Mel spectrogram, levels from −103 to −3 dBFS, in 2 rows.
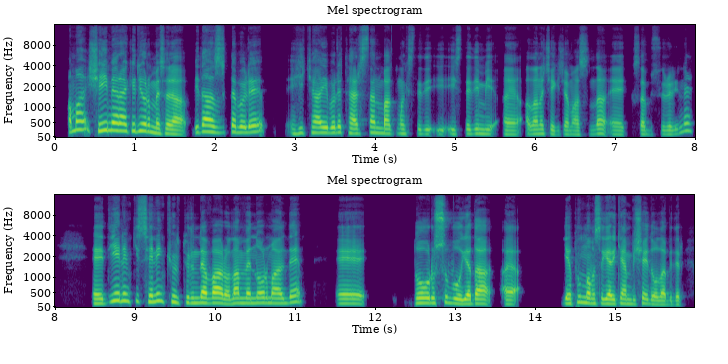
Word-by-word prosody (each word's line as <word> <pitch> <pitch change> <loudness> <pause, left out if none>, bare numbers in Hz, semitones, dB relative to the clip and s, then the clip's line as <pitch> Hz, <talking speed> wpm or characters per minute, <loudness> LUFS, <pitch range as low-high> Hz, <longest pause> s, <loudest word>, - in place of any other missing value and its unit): ama 275 +1 +1
şeyi 245 +1 +1
merak 235 -2 +4
ediyorum 230 -3 +2
mesela, 145 -6 +1
birazcık 185 -2 +2
da, 195 -2 +2
böyle, 190 +3 +2 0.3
hikâyeyi, 170 +3 -1
böyle, 180 +1 +1
tersten 160 0 -2
bakmak 145 0 -2
istediği 135 -1 -10
i - - -24 0.2
i - - -7
istediğim 140 +2 -7
bir, 135 - -7
eee, 125 -1 -3
alana 140 +1 -3
çekeceğim 125 -2 -8
aslında, 125 +5 -6
eee, 125 -1 -7
kısa 125 +2 -9
bir - - -27
süreliğine. 135 - -8 0.5
Eee, 150 0 +1
diyelim 235 +1 +3
ki 220 +1 -11
senin 210 +3 +1
kültüründe 175 -4 +2
var 165 -1 +7
olan 160 +3 +2
ve 160 0 +2
normalde, 165 +2 +1 0.4
eee, 150 -2 +1 0.6
doğrusu 165 +2 +2
bu 150 -3 +3
ya 140 -1 +5
da, 145 -2 +4
aya 130 - -1 0.5
yapılmaması 160 -1 0
gereken 145 0 +3
bir - - -7
şey 145 +2 -2
de - - -1
olabilir. 120 -1 -1
155 Hz, 175 wpm, -23 LUFS, 140-180 Hz, 0.6 s, var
